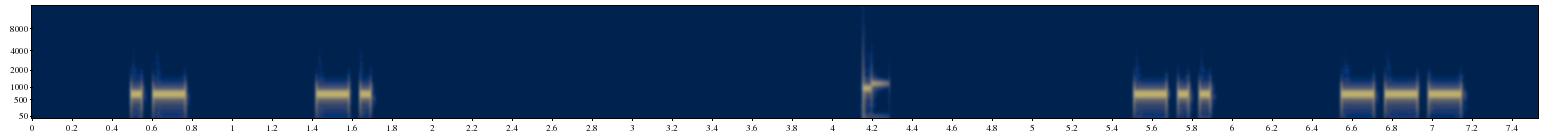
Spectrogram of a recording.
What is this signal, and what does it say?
Morse code, heard as a keyed tone, about 22 wpm, spaced as for 10 wpm, 700 Hz. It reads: AN DO
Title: 4x Character Spacing - Top 200 Words - 22wpm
